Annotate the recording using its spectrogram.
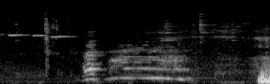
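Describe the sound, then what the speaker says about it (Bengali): A Sahiwal cow moos once, a long, loud, drawn-out call, preceded by a faint tone and followed by a sharp clatter at the end. "শুরুতে যেটা দেখানো হচ্ছে এটা মূলত একটা শাহিয়াল গরু"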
